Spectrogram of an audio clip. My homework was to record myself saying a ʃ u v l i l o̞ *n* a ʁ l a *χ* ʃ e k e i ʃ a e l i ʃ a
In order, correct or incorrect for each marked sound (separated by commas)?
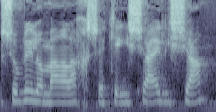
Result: incorrect, correct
